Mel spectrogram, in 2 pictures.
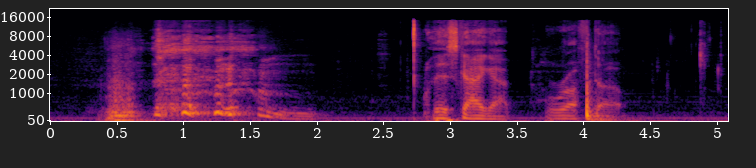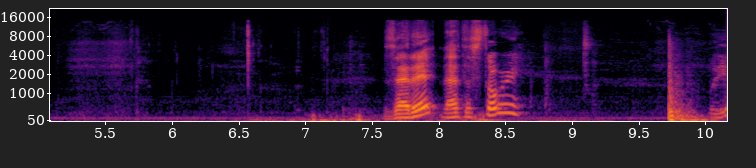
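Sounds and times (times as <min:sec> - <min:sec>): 
person coughing: 0:00.7 - 0:02.0
speech: 0:02.9 - 0:04.4, 0:07.6 - 0:08.8.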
